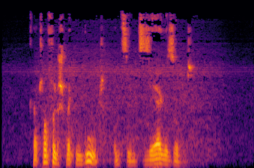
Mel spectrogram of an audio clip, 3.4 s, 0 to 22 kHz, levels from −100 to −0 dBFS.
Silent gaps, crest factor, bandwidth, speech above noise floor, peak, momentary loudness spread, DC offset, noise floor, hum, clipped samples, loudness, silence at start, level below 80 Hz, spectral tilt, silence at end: none; 20 dB; 16.5 kHz; 38 dB; -4 dBFS; 8 LU; under 0.1%; -60 dBFS; none; under 0.1%; -22 LUFS; 0.45 s; -58 dBFS; -3.5 dB/octave; 0.8 s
